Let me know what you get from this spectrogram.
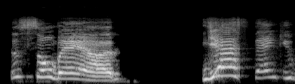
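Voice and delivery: usual speaking voice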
